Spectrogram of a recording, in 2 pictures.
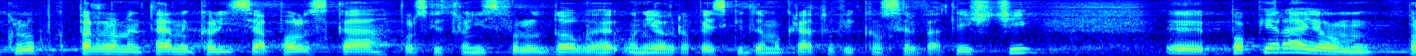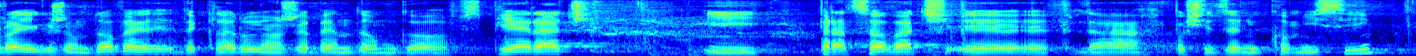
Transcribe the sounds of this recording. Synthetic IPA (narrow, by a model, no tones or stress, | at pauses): kluppaɾlamɛnt̪aɾnɘkɔlʲit̪sʲjapɔlskapɔlskʲɛst̪ɾɔlɲit̪fɔlund̪ɔvɛʔuɲjiɛwɾɔpɛjskʲiɣd̪ɛmɔkɾat̪ufikɔ̃nsɛɾvat̪ɘɕt͡ɕi | pɔpʲjɛɾajɔ̃w̃pɾɔjɛɡ̪̚ʐɔnd̪ɔvɛd̪ɛklaɾujɔ̃w̃ʐɛbɛnd̪ɔ̃w̃ɡɔfspʲjɛɾat͡ɕi | pɾat̪sɔvat͡ɕ | napɔɕɛd̪zɛɲukɔmʲisʲji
